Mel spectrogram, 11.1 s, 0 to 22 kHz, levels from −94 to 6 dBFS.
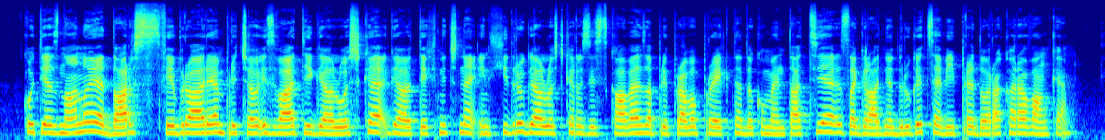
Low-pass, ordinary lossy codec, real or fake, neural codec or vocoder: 19.8 kHz; none; fake; vocoder, 44.1 kHz, 128 mel bands every 256 samples, BigVGAN v2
